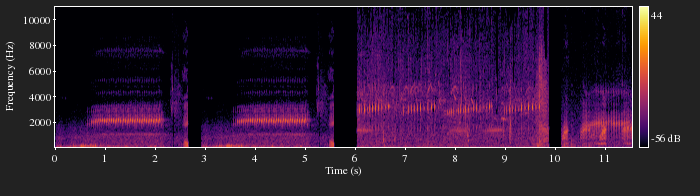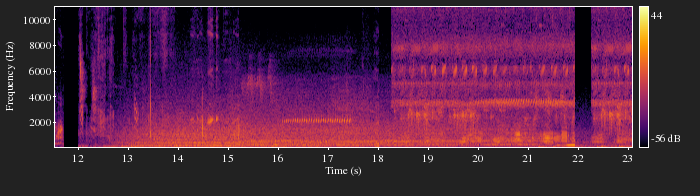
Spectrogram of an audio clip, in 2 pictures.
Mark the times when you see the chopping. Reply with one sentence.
You can't hear the chopping here.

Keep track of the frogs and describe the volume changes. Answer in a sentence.
The volume of the frogs goes up.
